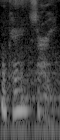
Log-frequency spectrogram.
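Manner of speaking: hushed, whispered aside; barely voiced aside; whispered apology. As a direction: whisper a quick sorry mid-prayer. Hushed aside during prayer.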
